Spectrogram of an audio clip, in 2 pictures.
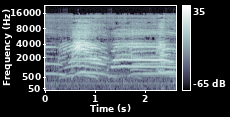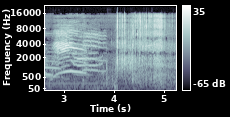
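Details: Kittens meowing in a series of loud, arched, nasal meows about once a second, some overlapping, followed by a burst of scraping, rustling noise in the last second.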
